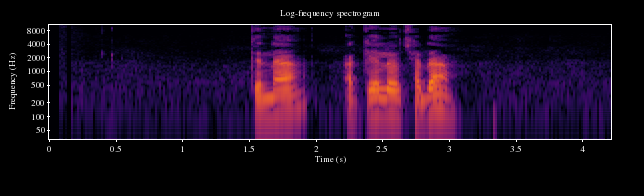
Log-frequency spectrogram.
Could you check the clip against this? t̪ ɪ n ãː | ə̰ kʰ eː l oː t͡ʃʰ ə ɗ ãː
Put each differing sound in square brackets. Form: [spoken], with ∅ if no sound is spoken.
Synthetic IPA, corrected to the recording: t̪ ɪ n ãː | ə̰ [k] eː l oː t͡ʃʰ ə ɗ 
